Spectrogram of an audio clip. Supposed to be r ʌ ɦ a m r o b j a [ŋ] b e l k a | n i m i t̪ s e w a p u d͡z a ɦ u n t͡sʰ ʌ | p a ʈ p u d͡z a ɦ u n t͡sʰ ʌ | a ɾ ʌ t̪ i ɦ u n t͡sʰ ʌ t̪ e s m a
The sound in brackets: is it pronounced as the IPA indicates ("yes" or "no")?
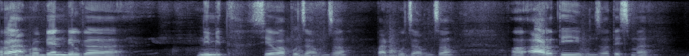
no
